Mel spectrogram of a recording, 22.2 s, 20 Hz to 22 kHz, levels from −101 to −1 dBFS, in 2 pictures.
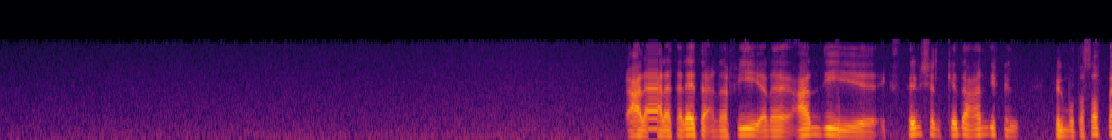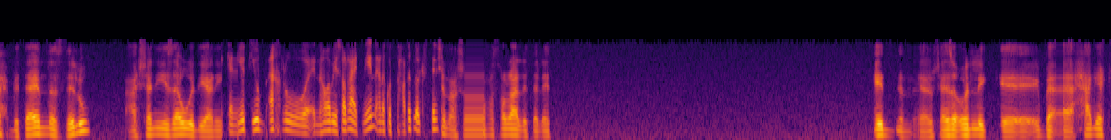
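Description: Concealed Bluetooth headset packet loss at 5.45 to 5.48, 6.48 to 6.58 and 8.36 to 8.39 s: lost headset packets are patched by repeating recent waveform, giving brief buzzy held tones, longest at 6.5 s.

Section at the wrong speed from 13.34 to 15.54 s: the sound runs 1.68 times fast and rises close to ten semitones, likely from playback against the wrong clock. Another concealed loss falls inside it at 13.45 to 13.50 s.

Further concealed packet loss at 15.78 to 15.96 s is a 180 ms held buzz with a warble on recovery. Scattered short gaps follow from 20.21 to 20.32 s, and a loss at 21.69 to 21.76 s, all over the wideband mSBC headset link.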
